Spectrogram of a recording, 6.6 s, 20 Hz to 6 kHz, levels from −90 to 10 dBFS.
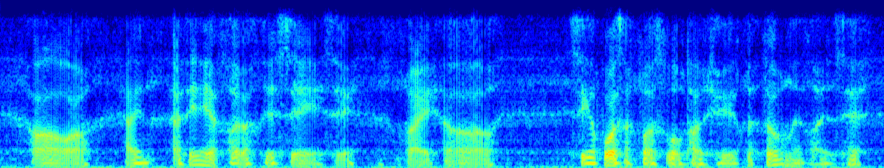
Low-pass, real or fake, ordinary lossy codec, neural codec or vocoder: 5.4 kHz; fake; Opus, 24 kbps; autoencoder, 22.05 kHz, a latent of 192 numbers a frame, VITS, trained on many speakers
